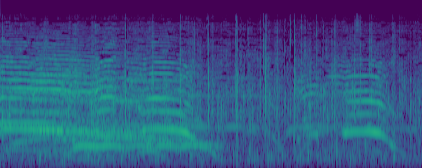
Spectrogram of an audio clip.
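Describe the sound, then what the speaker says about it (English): Political rally crowd cheering and applauding, loud and close, with whoops and shouts over sustained clapping that eases off before a second swell of cheers. "So give yourself a round of applause."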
